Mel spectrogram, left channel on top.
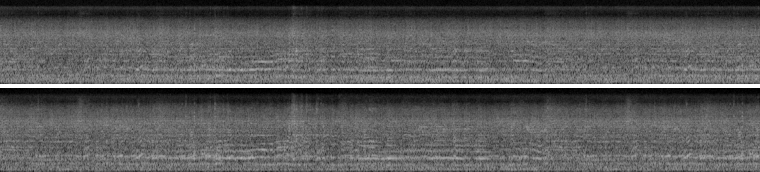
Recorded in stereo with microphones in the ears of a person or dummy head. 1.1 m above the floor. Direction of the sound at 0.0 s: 40° right (ahead or behind).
